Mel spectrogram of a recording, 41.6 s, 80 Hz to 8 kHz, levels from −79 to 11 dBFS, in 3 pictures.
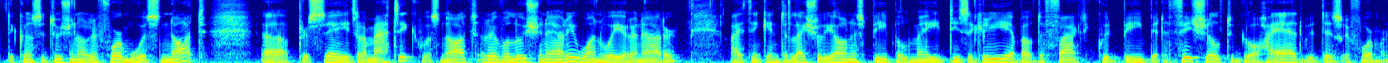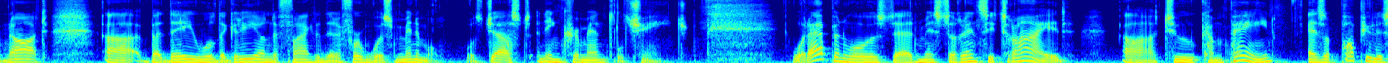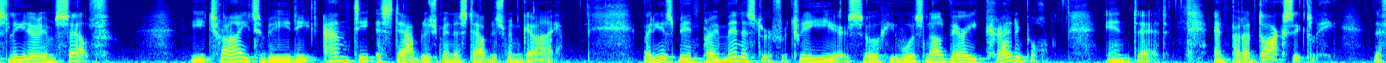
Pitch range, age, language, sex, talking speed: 120-145 Hz, 50-69, English, male, 145 wpm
